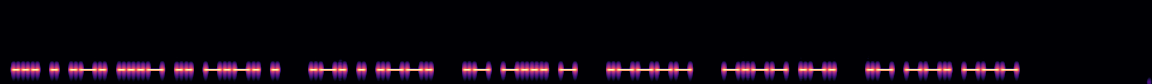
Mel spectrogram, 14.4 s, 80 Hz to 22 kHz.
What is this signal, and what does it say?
Morse code, heard as a keyed tone, about 20 wpm, 700 Hz. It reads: SERVICE REP ABT 1 YR AGO
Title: Practice QSO - Exchange 3 - More Info - 20wpm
